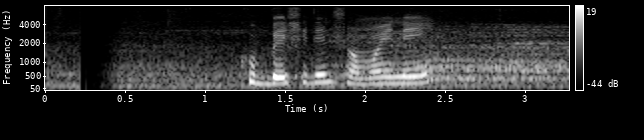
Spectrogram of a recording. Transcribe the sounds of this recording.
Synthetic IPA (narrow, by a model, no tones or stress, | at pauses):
kʰubːeʃid̪inʃɔmɔenej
